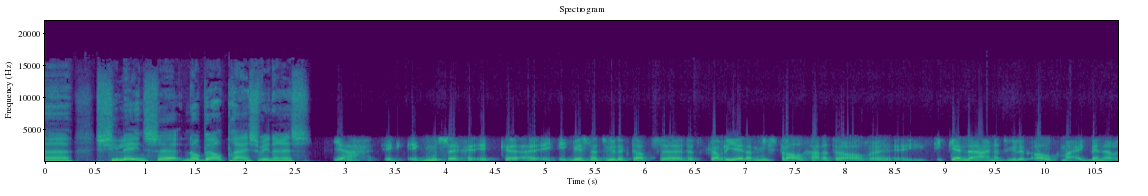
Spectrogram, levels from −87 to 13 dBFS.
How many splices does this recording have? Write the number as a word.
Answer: one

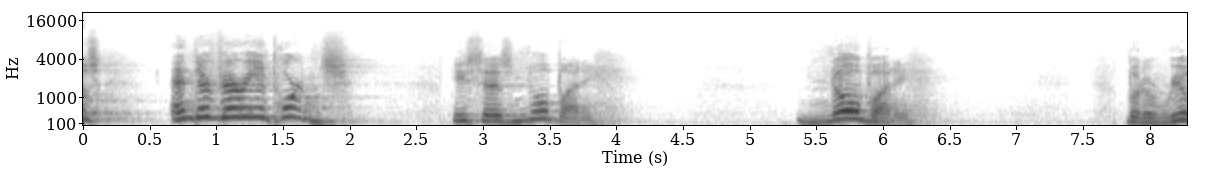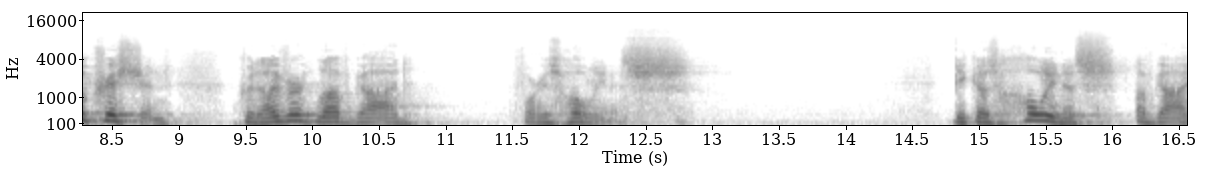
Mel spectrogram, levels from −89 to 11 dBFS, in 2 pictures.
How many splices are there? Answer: one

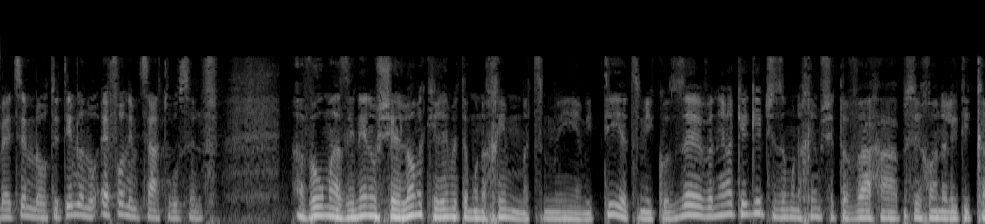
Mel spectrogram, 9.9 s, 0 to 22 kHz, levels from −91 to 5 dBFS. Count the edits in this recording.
one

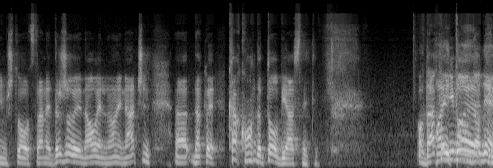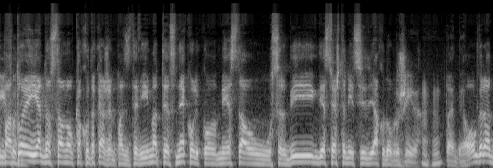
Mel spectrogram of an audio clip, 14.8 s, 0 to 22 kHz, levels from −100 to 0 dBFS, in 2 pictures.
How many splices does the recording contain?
one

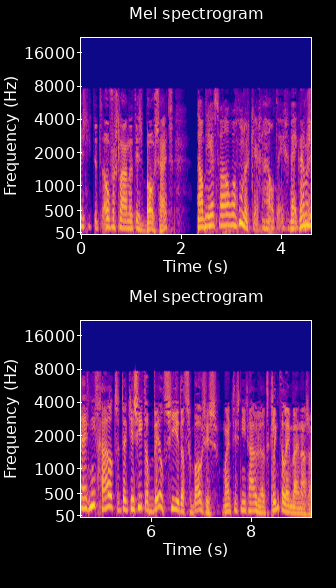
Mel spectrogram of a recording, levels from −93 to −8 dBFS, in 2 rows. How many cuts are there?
one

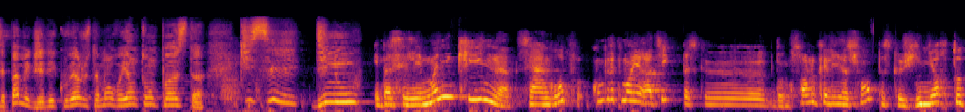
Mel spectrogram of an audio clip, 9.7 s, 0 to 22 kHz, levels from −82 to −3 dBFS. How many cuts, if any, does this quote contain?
zero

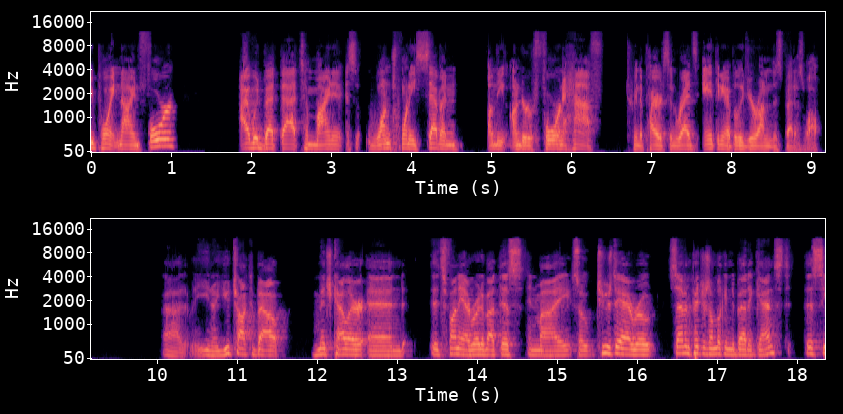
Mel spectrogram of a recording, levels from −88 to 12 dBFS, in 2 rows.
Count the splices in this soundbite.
two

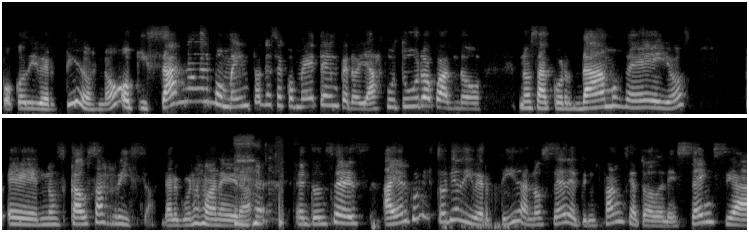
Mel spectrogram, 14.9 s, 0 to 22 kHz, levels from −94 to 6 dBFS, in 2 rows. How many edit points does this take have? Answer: zero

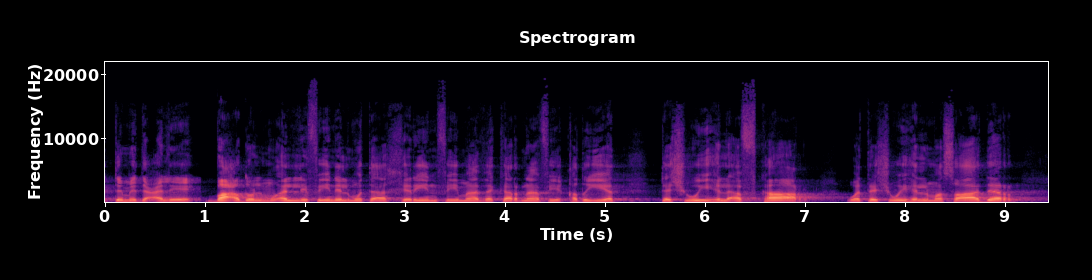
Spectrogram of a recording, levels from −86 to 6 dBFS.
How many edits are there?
one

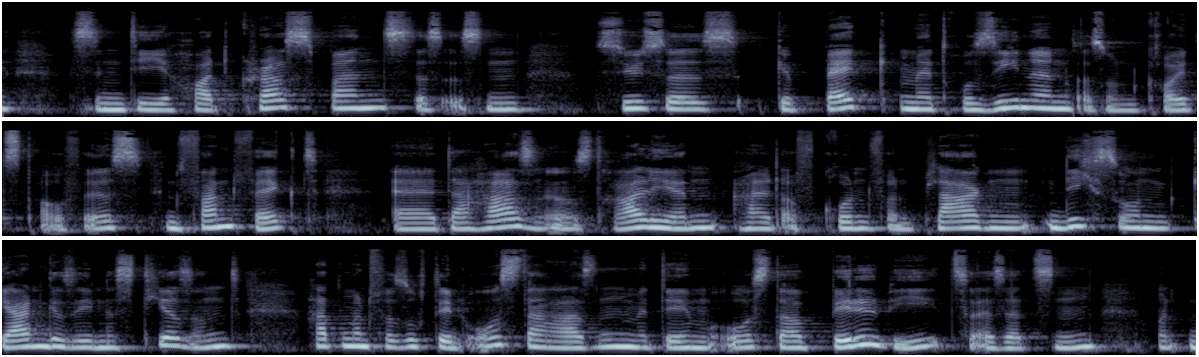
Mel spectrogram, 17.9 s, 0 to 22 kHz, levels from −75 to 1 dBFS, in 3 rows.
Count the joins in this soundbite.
one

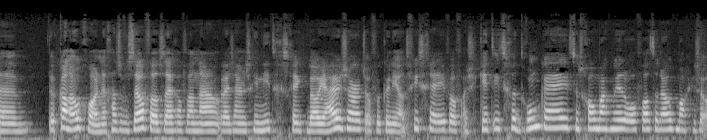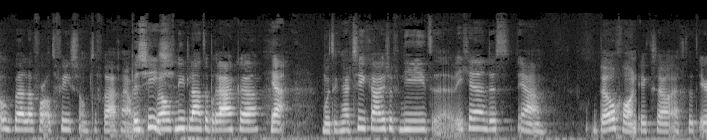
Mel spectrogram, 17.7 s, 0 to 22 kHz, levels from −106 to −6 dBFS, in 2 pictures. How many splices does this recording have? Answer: two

